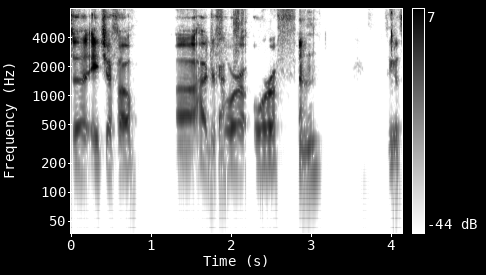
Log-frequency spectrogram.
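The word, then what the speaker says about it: hydrofluoroolefin: this new refrigerant it's 513a it's a hfo hydrofor Oren that's how you pronounce it and so uh it's basically 134a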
